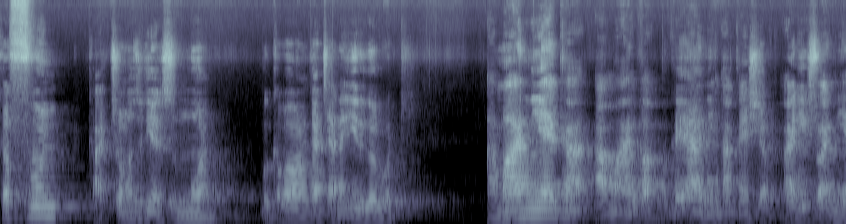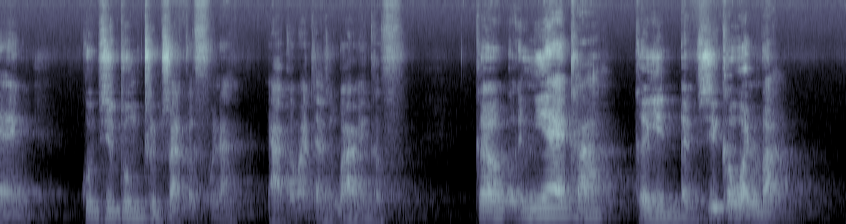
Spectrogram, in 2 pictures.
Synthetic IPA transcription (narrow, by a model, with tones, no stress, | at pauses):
kɐ˦ɸu˦nka̰˨t͡ʃo˦ŋɐ˦zu˦dʲe˨n˨su˦mo˦nbu˨kɐ˨ba˦wa˦nka˦t͡ʃa˨nɐ˨ji˦ɾɡɐ˦ɾo˨t | a˨mːa˦nʲ˦a˦i˦ka˦a˨maː˨i˦ba˦bu˨kɐ˦ja˦˨nʲi˨ʔa˨kɐ˨n˦ʃa˦pa̰˨ɾi˦ʃʷa˦ɲja˨ji˨ | ku˦bʲji˦bu˦ŋ˦tu˦n̩˨sʷa˦t̚kɐ˨ɸu˦na˨ja̰˨kɐ˨ba˦ta˨zu˨˦ba˨bʲi˦nkɐ˨ɸu˨ | kɐ˦n˦a˦i˦ka˦kɐ˧ji˦nɐ˨bʲji˦kɐ˦wo˦nba˦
